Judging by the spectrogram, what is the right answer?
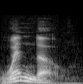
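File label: "window", English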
